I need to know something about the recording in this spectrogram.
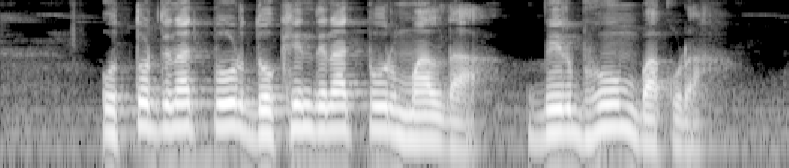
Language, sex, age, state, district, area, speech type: Santali, male, 30-45, West Bengal, Dakshin Dinajpur, rural, spontaneous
